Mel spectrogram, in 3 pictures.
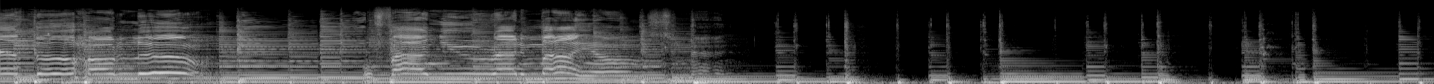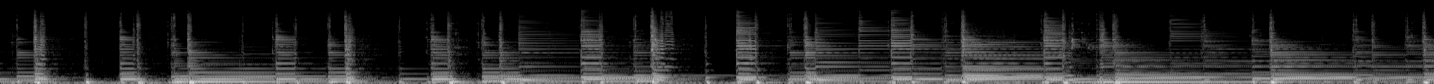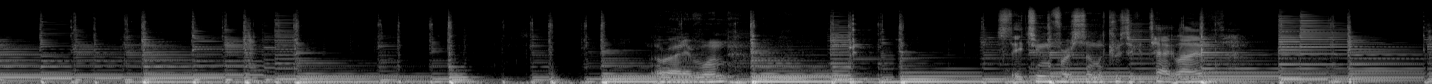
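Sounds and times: acoustic guitar playing: 0.0s - 43.0s.

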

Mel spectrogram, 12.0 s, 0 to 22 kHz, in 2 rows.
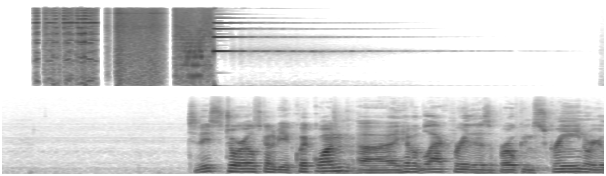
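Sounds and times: hissing static bursts: 0.3s - 2.2s
high bell-like ring: 2.1s - 4.2s.

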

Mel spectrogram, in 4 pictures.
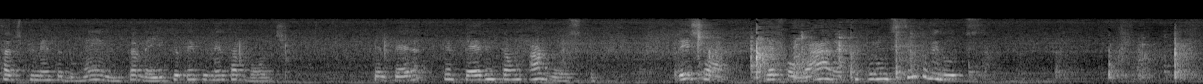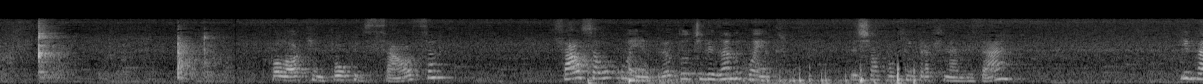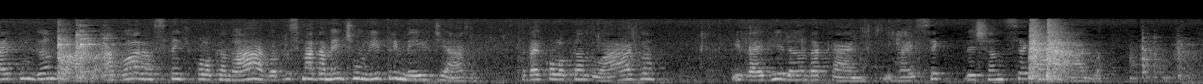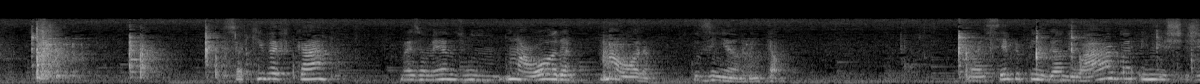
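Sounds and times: low sizzle: 0.0s - 48.0s
wooden spoon stirring in pot: 5.2s - 13.2s, 17.7s - 21.4s, 45.0s - 48.0s
wooden spoon scraping a pot: 17.9s - 21.4s.

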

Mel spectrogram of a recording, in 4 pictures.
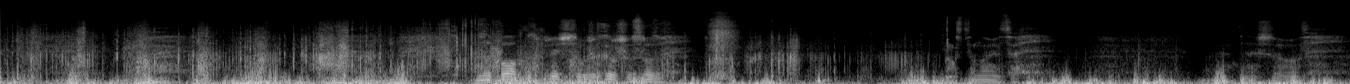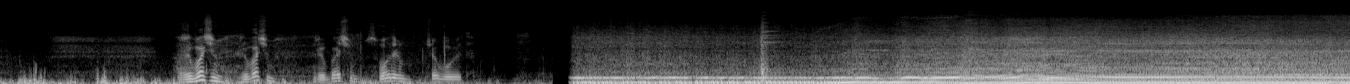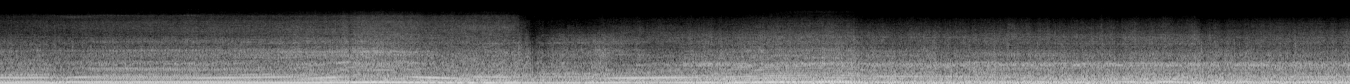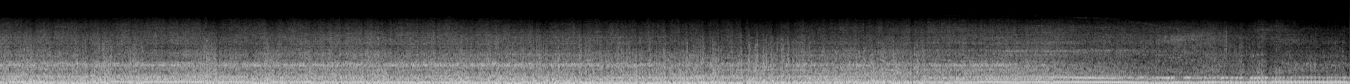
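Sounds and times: snowmobile engine running: 19.2s - 54.0s.

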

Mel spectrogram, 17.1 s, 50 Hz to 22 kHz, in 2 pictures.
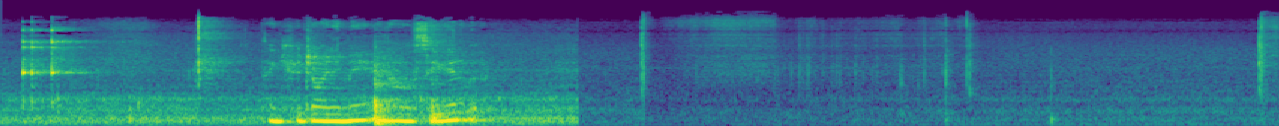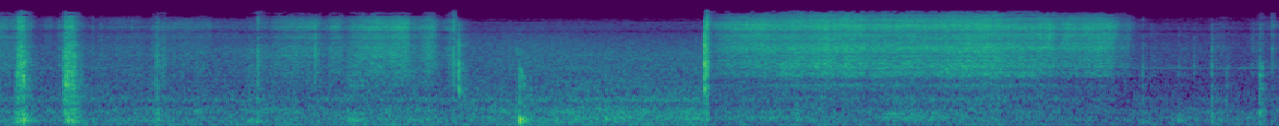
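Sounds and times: lighter flame hissing: 4.5s - 6.5s, 8.4s - 11.6s, 13.2s - 16.2s.

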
